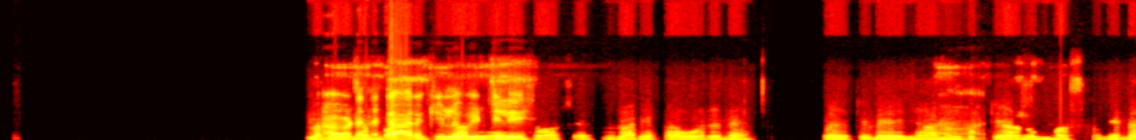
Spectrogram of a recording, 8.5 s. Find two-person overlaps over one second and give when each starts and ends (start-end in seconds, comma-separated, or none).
2.5-3.9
